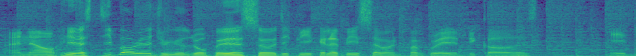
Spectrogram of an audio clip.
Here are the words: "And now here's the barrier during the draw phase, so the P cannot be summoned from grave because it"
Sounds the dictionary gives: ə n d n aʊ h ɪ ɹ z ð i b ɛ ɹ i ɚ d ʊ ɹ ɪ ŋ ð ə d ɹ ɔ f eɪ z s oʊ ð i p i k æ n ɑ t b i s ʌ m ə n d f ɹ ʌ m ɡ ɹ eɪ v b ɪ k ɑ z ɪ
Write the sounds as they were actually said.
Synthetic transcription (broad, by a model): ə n n aʊ h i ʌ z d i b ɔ ɹ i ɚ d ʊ ɹ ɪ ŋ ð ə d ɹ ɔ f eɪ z s oʊ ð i f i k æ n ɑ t b i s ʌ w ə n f ɹ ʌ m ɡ ɹ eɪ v b ɪ k ɑ z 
